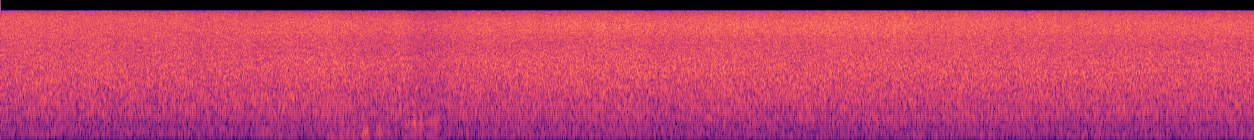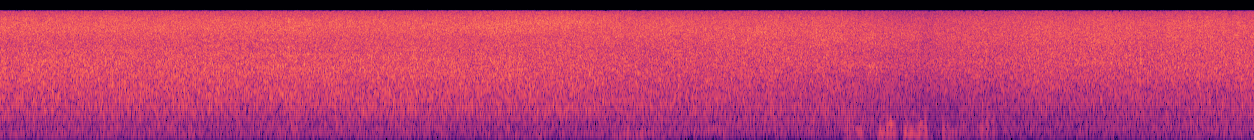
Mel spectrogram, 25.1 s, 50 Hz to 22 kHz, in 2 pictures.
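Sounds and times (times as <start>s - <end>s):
waterfall rushing: 0.0s - 25.0s.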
